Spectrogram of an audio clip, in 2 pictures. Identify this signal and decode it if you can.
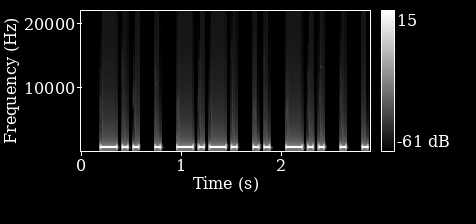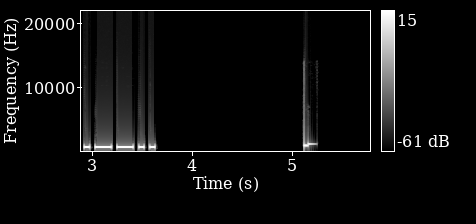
Morse code, heard as a keyed tone, about 22 wpm, 700 Hz. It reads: DECIDE?
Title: Sentences from Top 1000 Words - Review Part 3 - 22wpm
